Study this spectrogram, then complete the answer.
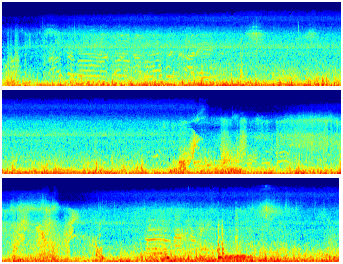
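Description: A young woman speaks briefly and excitedly, close by.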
